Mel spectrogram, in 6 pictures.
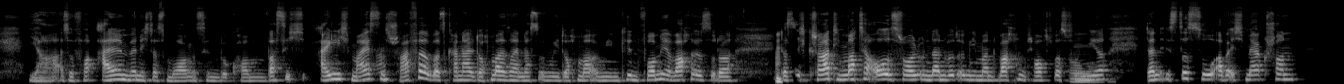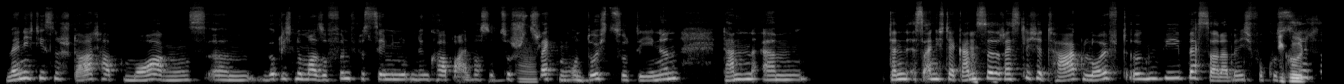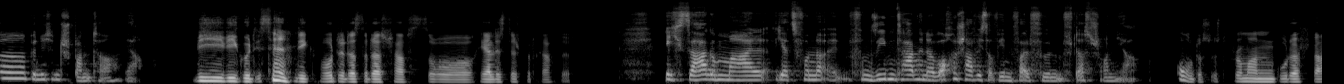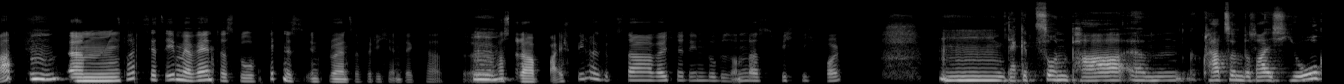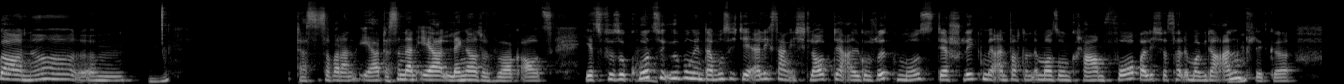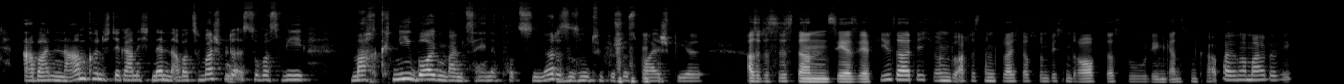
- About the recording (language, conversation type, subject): German, podcast, Wie baust du kleine Bewegungseinheiten in den Alltag ein?
- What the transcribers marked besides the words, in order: chuckle; chuckle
